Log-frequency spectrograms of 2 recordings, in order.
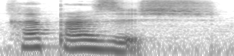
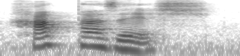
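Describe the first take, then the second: First: The unstressed vowels are closed and reduced. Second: Every vowel is pronounced fully open. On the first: The speaker calls it right. "We speak this way" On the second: The speaker calls it wrong. "When everything is open"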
